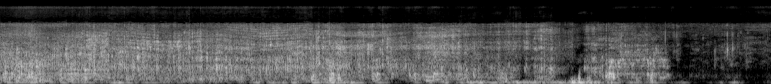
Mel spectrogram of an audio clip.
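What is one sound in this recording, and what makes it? A wooden rake drags through a layer of dried corn kernels.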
